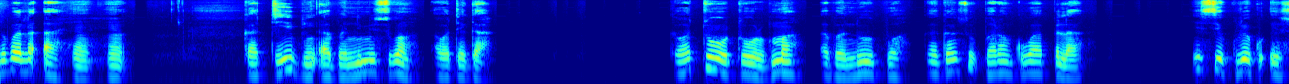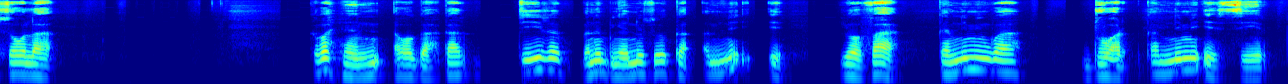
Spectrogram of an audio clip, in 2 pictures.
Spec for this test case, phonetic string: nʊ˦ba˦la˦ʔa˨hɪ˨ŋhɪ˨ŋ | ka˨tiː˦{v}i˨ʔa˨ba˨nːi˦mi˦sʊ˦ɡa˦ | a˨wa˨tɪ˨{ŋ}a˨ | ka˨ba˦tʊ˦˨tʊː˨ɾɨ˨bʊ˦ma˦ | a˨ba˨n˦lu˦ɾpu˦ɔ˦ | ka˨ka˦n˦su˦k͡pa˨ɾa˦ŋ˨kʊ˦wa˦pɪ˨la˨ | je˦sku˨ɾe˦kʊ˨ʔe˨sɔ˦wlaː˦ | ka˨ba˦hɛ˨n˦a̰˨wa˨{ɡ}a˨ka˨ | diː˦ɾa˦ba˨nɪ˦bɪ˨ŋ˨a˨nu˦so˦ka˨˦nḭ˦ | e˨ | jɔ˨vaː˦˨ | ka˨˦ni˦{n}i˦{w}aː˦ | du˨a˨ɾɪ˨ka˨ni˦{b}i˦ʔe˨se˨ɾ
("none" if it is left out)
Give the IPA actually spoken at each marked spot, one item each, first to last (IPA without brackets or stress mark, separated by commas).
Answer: b, ɡ, ɡ, m, w, m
